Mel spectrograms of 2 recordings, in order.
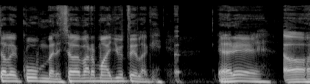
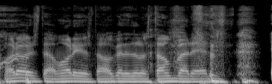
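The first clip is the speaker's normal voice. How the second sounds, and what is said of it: Put-on Tampere dialect. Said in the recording (Finnish): “joku vetää Tampereen murteella?”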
